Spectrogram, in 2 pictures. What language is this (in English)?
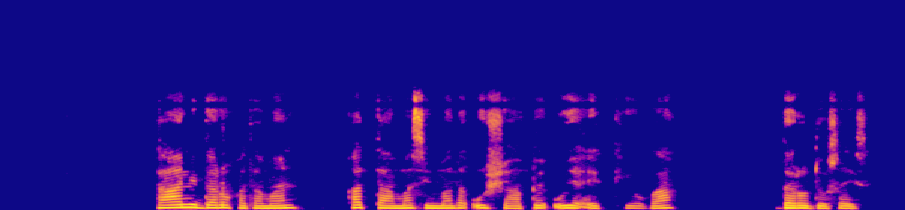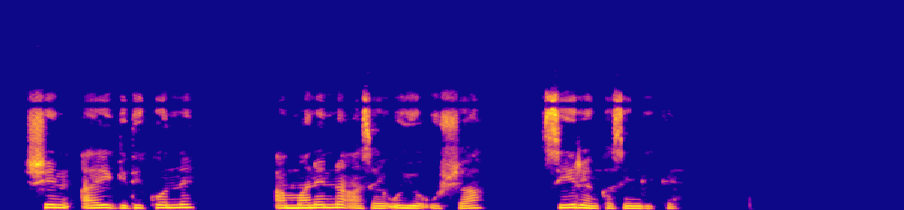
Wolaytta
